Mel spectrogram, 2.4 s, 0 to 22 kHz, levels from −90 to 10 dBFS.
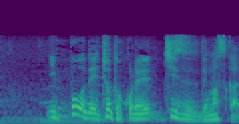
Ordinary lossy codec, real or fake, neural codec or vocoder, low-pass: none; real; none; none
